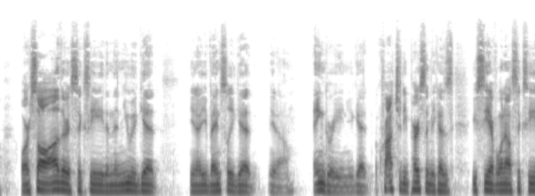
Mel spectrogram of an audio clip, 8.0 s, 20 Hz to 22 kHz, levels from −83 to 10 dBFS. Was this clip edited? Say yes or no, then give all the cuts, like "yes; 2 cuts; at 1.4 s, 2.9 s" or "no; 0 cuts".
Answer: yes; 1 cut; at 5.6 s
